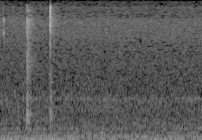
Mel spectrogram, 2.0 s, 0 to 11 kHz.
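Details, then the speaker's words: DeWalt portable Level 1/2 EV charger (16 A, 120/240 V, J1772) with a simulated vehicle connected via resistor circuit; two quick sharp clicks a quarter second apart over a low steady hum as charging is enabled: normal relay click on charge start. "the ready will go on and once I enable this the charging starts so that is how it works"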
